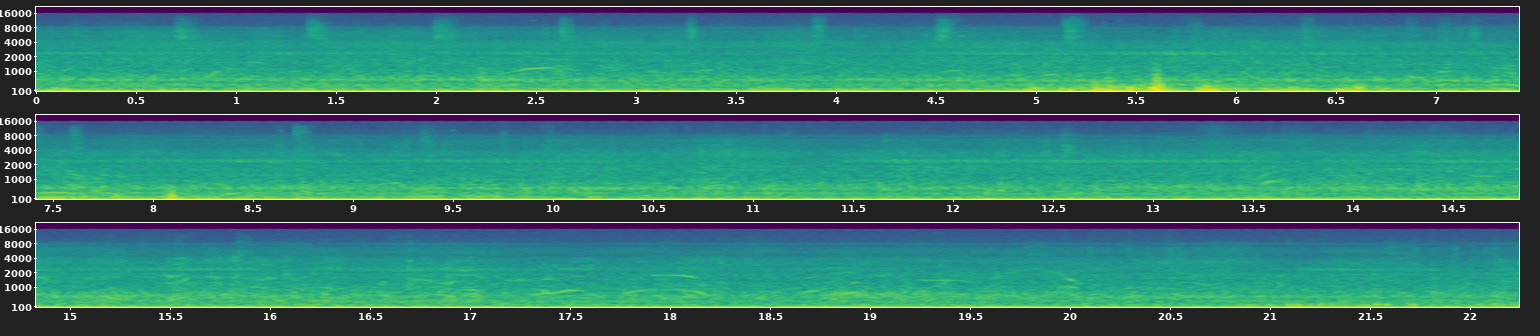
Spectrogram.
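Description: Harbourside ambience: a steady low rumble with faint voices of people nearby, and a brief louder swell about five seconds in.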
